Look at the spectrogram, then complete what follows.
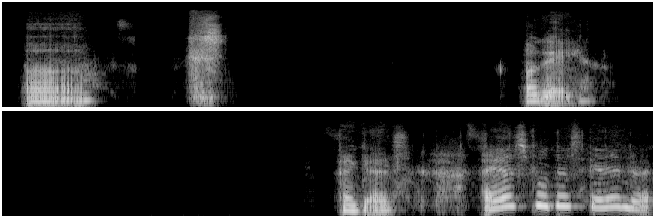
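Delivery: voice held steady, fighting back tears. Thanking subscribers after surprising news, holding back tears. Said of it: "I'm gonna try my hardest not to cry".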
